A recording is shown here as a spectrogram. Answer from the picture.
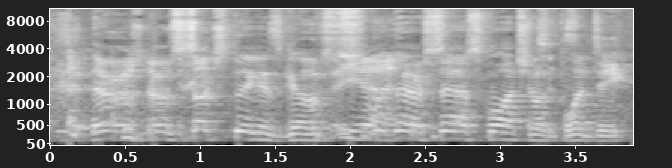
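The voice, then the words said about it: Imitates another person's voice. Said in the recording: “That was my Dan impersonation. ... That's a good one. ... spot on. ... I think I sound just like him.”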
